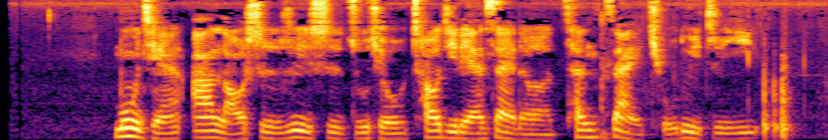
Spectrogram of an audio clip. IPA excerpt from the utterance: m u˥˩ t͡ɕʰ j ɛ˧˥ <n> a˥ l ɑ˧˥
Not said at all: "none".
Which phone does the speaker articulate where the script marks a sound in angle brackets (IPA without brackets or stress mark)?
n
